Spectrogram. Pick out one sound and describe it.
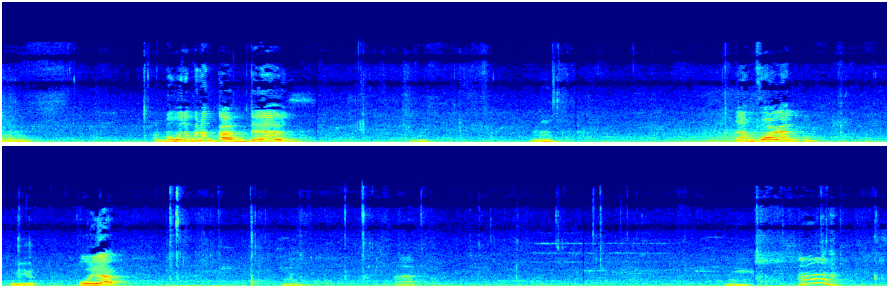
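A young woman chews and munches on food.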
